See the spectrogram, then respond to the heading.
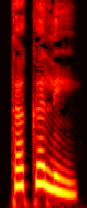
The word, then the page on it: ತಕಲಿ: Kannada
